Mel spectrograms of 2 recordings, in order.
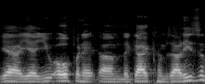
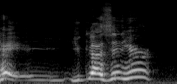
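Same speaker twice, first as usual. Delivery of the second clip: very high, rising yell across a room; 9 semitones higher, 3 dB louder than usual. Describing a game scene where the fixer calls from across the room, yelling. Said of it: "you can you hear him like yelling".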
